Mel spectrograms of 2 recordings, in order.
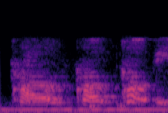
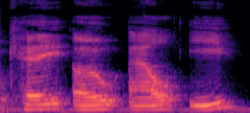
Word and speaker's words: Kole: Okay, Mr. Kobe, right? No, just Kole, so K-O-L-E. Wait a minute. It's K-O... L-E. Okay, I got it. So Kole, and then my last name is, which is K-I-R...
